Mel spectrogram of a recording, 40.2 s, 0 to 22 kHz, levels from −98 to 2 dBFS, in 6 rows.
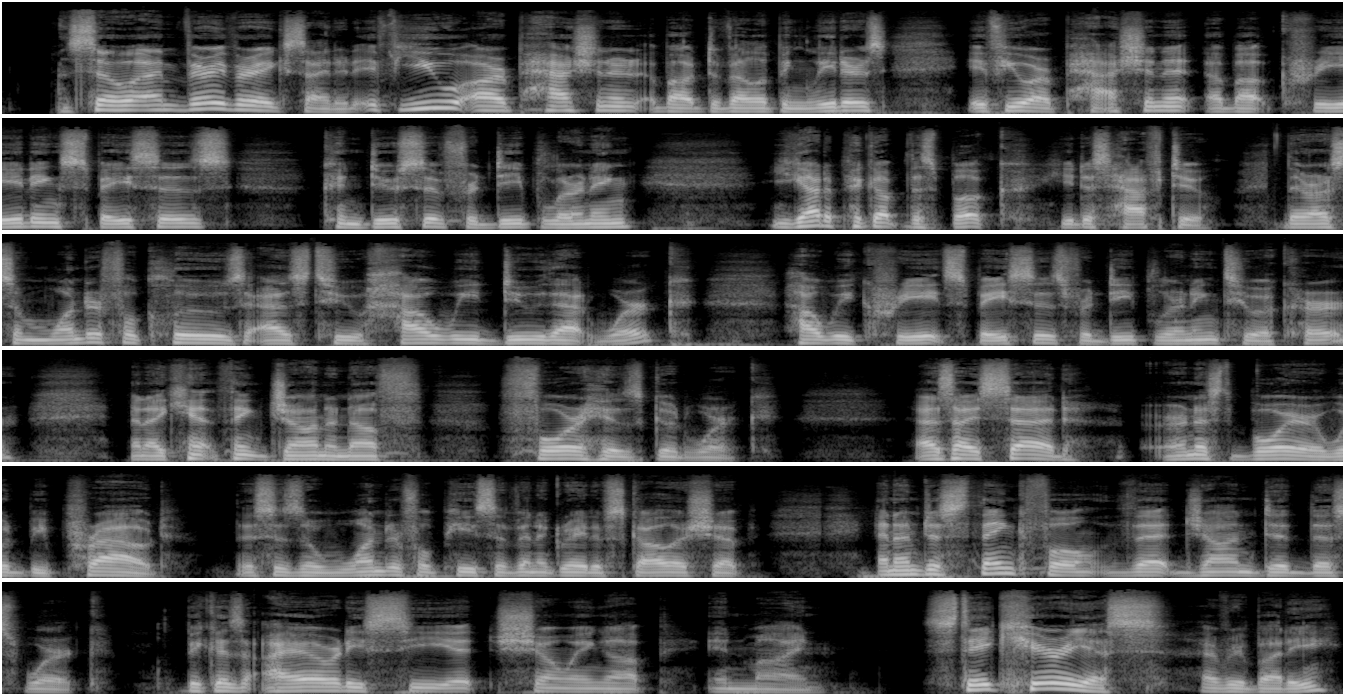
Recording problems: none

